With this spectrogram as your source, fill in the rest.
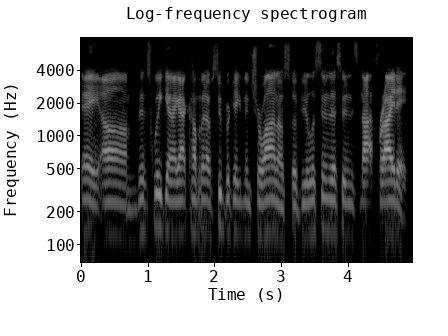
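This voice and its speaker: A man's voice: mid-range voice, flat delivery, quick pace, pushed and bright, no echo, lo-fi sound. A man, a professional wrestler guesting on a podcast, ranting and trash-talking in profane, rambling casual chat. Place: guest room at home.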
